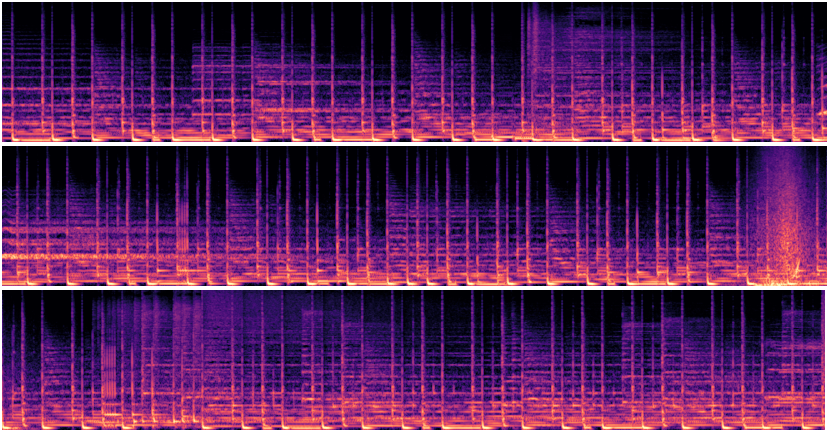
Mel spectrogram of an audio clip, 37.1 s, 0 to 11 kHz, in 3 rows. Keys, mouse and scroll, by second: 2.3 click, 3.1 right click, 4.9 click, 7.4 ctrl+a, 9.5 click, 25.9-27.2 drag, 32.6 space.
